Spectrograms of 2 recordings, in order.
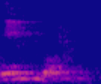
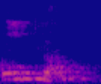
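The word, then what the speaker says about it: Yhprum: And it's spelled Y-H-P-R-U-M. Pronounced Yprum. No idea. Anybody ever heard of that? Spell it again. Y-H-P-R-U-M. It's pronounced Yprum.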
